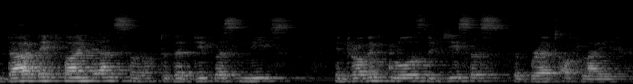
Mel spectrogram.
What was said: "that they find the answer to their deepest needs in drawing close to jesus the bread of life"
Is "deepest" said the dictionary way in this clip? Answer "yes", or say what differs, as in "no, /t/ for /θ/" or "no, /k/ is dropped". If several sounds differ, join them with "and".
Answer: yes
